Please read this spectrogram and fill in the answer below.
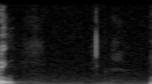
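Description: A speaker's pause: the tail of a woman's word at the start through a handheld microphone, then near silence broken by one faint short click about a second in.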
